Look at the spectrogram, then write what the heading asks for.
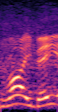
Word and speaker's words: Ryby: I've made the mistake before of reading his name wrong, but it's Ryby in around the 10th place.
